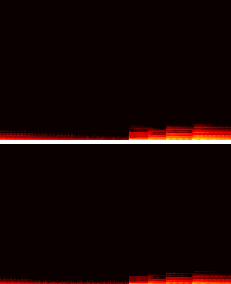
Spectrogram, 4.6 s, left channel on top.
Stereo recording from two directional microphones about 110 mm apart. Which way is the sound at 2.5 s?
30° right (ahead or behind).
